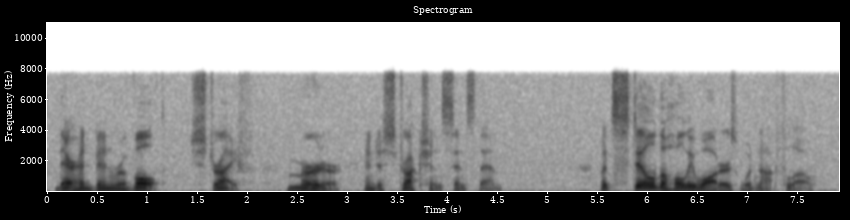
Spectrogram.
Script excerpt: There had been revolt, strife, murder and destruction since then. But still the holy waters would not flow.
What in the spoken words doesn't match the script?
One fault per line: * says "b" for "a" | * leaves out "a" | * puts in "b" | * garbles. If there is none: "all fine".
all fine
